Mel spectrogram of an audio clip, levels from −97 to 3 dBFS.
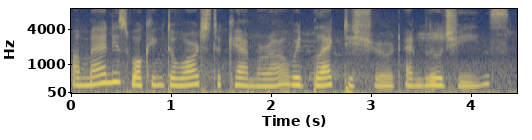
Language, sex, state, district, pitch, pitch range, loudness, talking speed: English, female, Assam, Sonitpur, 225 Hz, 210-235 Hz, -16 LUFS, 175 wpm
